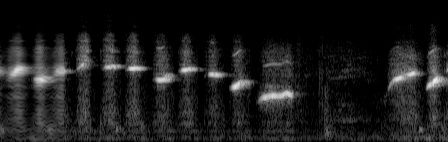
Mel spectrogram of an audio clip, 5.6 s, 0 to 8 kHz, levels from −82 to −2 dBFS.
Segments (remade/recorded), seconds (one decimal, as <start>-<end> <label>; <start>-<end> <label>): 0.0-0.8 remade; 0.8-5.6 recorded

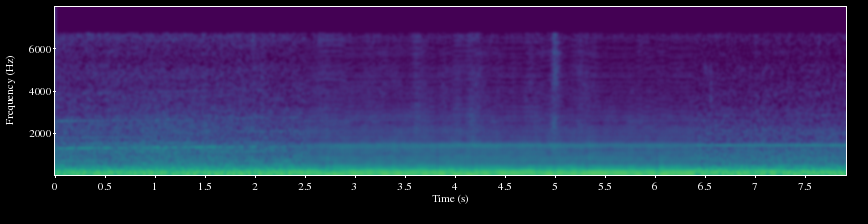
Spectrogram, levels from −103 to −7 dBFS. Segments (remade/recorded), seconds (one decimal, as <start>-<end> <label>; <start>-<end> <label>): 0.0-2.5 recorded; 2.5-6.4 remade; 6.4-7.9 recorded

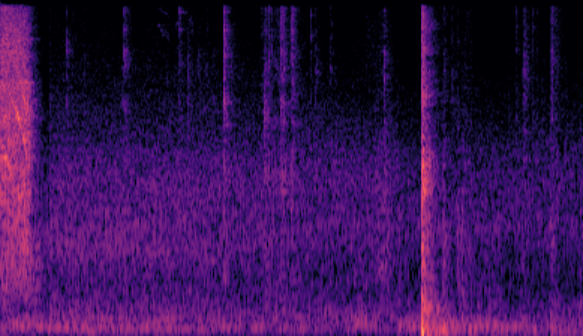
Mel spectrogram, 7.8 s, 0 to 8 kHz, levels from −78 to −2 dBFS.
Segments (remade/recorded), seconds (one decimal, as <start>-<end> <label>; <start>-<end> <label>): 0.0-0.6 recorded; 0.6-1.3 remade; 1.3-7.8 recorded

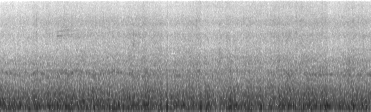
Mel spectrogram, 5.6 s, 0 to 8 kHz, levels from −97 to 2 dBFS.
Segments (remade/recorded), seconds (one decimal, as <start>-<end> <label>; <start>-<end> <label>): 0.0-5.6 recorded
